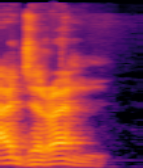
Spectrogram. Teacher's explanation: Izhar apa? Perhatikan huruf selepas tanwin itu, iaitu huruf ain, huruf halkum, tengah halkum, maka dibaca dengan izhar halki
